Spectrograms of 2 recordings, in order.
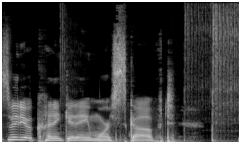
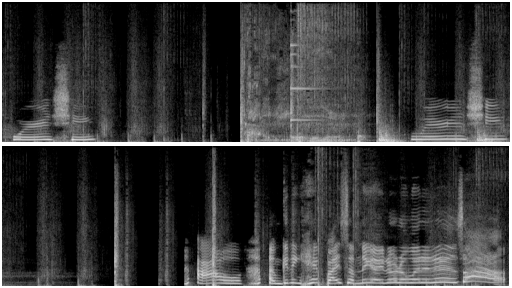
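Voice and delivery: panicked high calls; 9 semitones higher than usual. Real, not acted. Lost teammate, getting hit.

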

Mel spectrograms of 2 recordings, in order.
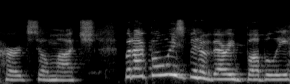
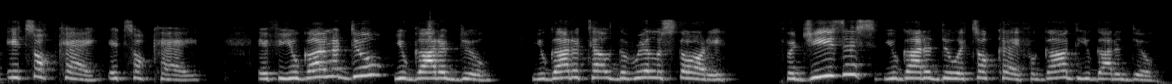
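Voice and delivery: put-on punchy, louder Italian-accented mother; mother's Italian accent; 2 semitones higher, 4 dB louder than usual. Daughter imitates mom approving for Jesus, Italian accent. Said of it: "like, this Italian accent".

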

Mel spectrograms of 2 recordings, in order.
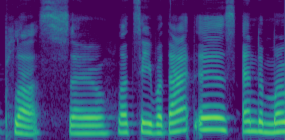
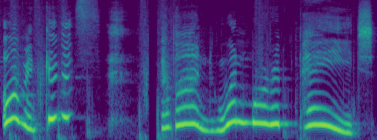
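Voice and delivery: excited squeal; 8 semitones higher than usual. Real, not acted. Gamer begging the game for one more page, excited squeal. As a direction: squeal with delight, then plead for one more. Gamer thrilled near quest completion.

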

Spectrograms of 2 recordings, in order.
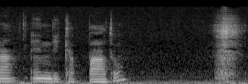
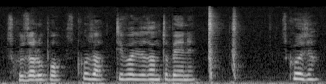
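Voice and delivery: put-on higher, babying apology to the wolf; pet apology; 8 semitones higher than usual. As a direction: soothe the hurt pet.

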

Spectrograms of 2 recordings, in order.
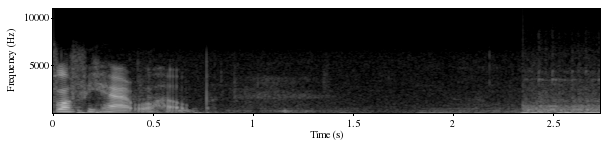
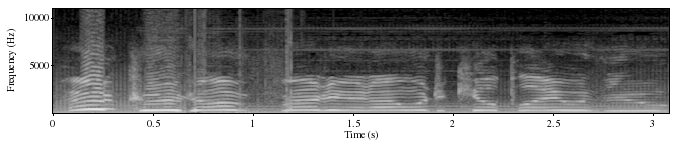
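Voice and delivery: menacing Freddy voice; 6 semitones higher, 7 dB louder than usual. Pretend. Playing Freddy character.

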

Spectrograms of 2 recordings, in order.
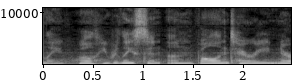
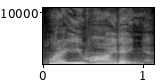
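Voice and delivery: loud, raised, sharp demand; insistent interrogation, pitched up; 6 semitones higher, 6 dB louder than usual. A narrator's reading. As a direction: demand an answer forcefully. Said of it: "Victor demanded".

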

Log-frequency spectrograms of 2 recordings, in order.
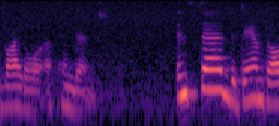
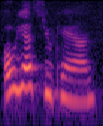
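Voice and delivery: loud insistence; 4 semitones higher, 11 dB louder than usual. A narrator's reading. Captor insisting over her protest.

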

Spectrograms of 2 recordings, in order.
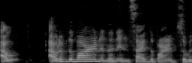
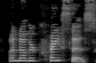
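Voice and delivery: groaning; 11 semitones higher, 5 dB louder than usual. A narrator's reading. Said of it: "groaned Fern".

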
